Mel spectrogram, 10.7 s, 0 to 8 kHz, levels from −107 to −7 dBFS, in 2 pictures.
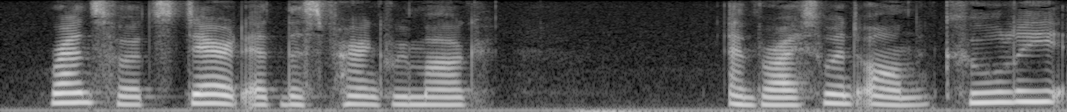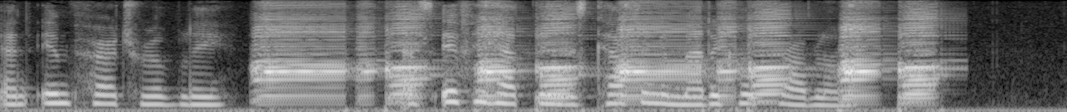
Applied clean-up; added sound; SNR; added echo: none; Harmonica; -5 dB; none.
